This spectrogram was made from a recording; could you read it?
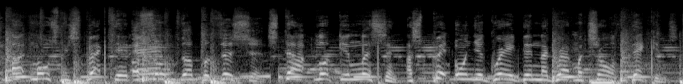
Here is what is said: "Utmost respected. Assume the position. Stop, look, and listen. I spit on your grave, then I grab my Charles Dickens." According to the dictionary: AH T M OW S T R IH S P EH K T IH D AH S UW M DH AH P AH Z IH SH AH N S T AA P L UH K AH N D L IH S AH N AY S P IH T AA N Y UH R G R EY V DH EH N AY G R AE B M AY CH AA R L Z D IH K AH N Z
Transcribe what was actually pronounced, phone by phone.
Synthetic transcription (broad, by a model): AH T M OW S T R IH S P EH K T IH D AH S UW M DH AH P AH Z IH SH AH N S T AA P L UH K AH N L IH S AH N AY S P IH T N Y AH R G R EY V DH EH N AY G R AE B M AY CH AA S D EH K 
